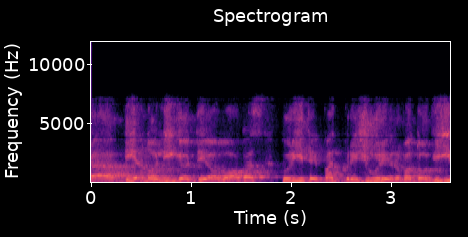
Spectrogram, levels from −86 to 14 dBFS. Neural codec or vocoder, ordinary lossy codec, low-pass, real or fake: none; Opus, 64 kbps; 7.2 kHz; real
